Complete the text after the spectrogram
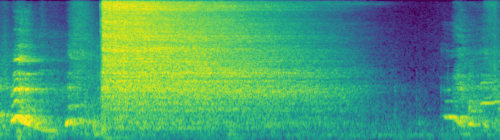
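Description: A soda maker hisses loudly as it pumps gas into a bottle, then fades.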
